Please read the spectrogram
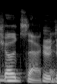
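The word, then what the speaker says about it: Schoedsack: Is that how you say his name? – Shodstack, Who was half of the team that did King Kong.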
